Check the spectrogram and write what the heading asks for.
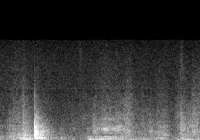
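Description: A short knock about a third of a second in, then faint handling noises: a heat gun and its cord being handled and plugged into an extension cord, not yet switched on.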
